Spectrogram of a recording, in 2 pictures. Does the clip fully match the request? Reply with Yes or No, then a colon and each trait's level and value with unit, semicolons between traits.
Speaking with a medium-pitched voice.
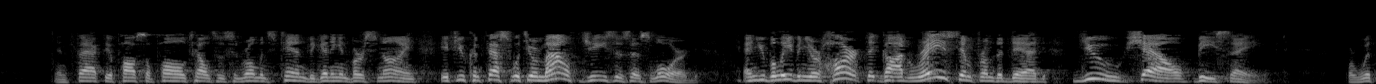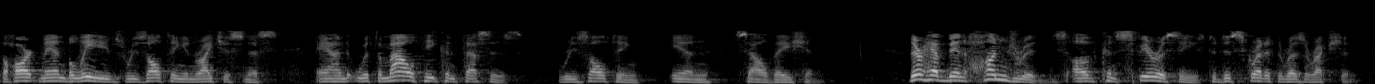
Yes: medium, 150 Hz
